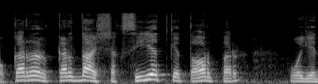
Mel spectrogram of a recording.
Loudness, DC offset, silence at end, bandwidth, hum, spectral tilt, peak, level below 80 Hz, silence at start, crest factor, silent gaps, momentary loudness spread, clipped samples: -18 LUFS; under 0.1%; 0 s; 11.5 kHz; none; -6.5 dB/octave; -2 dBFS; -52 dBFS; 0 s; 16 dB; none; 10 LU; under 0.1%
